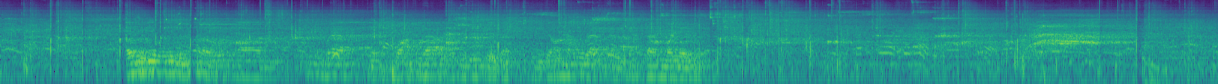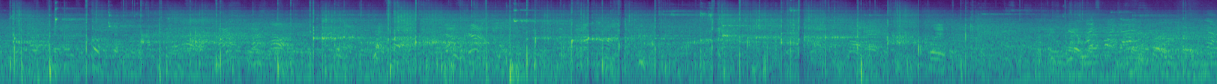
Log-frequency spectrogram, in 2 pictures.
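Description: Pickleball paddles hitting the plastic ball, a string of short sharp pocks scattered irregularly from play on several courts, over a steady babble of players' voices in a large indoor hall.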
